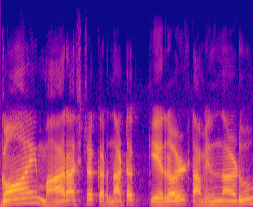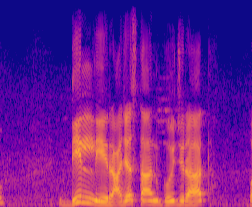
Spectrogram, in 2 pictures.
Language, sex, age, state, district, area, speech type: Goan Konkani, male, 45-60, Goa, Bardez, urban, spontaneous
